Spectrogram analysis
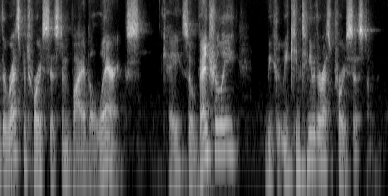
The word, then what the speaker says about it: larynx: fun of anybody, but you want to pronounce these as like larynx or pharynx, okay? Because just the way it's spelled, some people say pharynx, and I think what they're doing is they're switching the N and the Y, right? So just be careful with that one.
